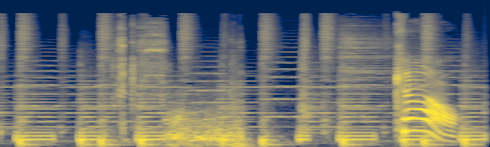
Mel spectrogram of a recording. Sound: SFX: Camera Shutter

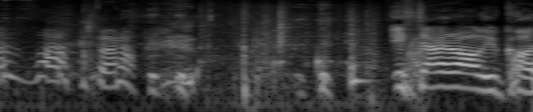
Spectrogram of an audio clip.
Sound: laugh

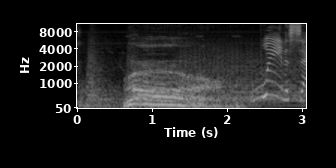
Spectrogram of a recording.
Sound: roaring

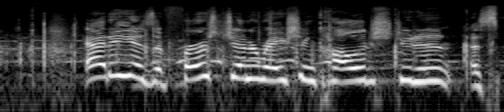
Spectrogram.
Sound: cheers and applause

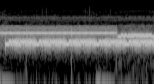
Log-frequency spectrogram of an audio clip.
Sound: beep

